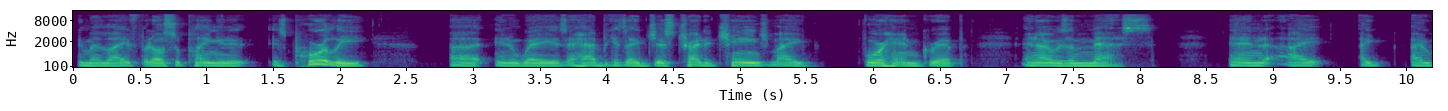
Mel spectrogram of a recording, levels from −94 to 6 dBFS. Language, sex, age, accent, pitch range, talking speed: English, male, 40-59, American, 140-165 Hz, 200 wpm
